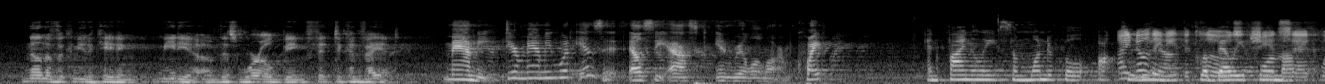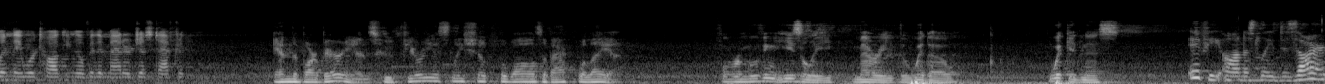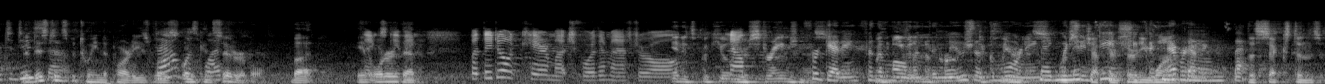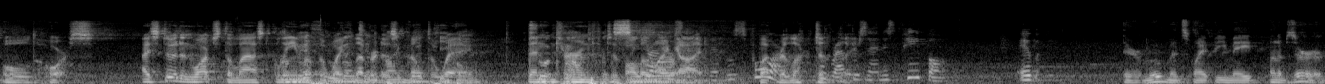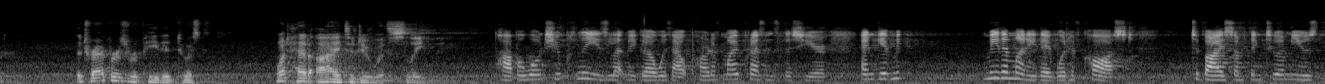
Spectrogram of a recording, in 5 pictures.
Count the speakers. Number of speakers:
eight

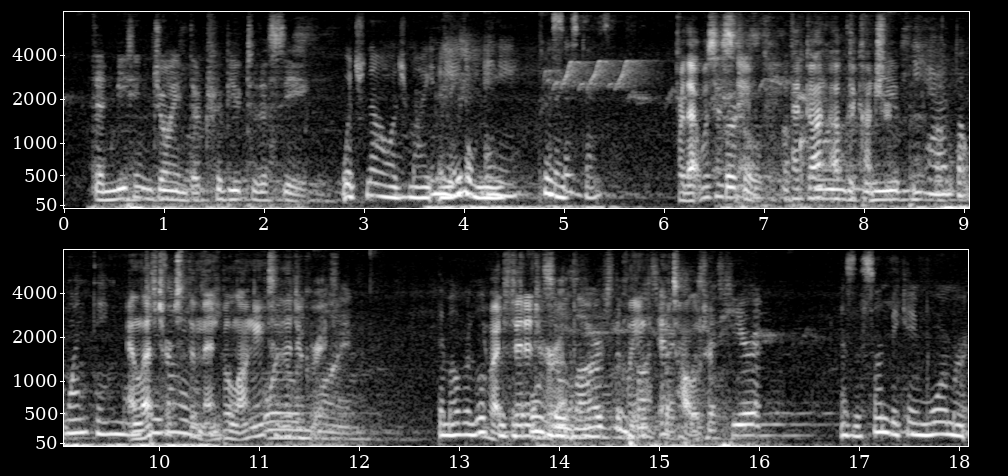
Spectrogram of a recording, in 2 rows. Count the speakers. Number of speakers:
four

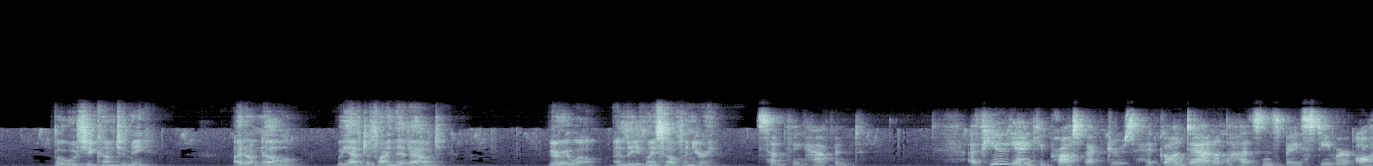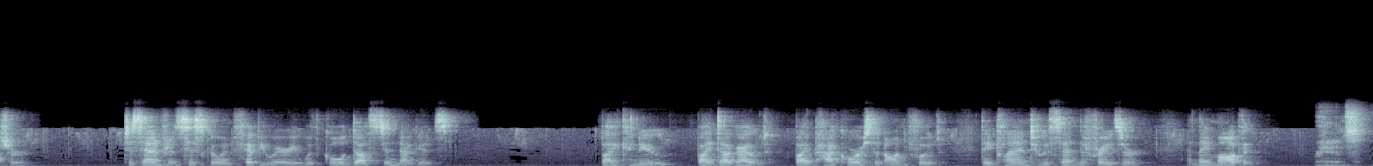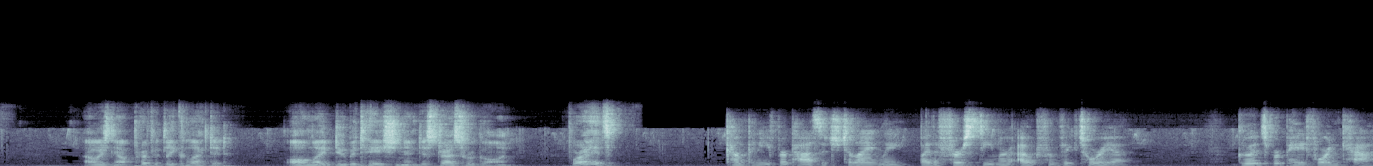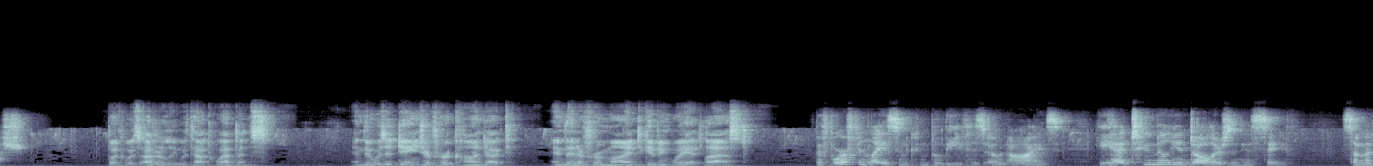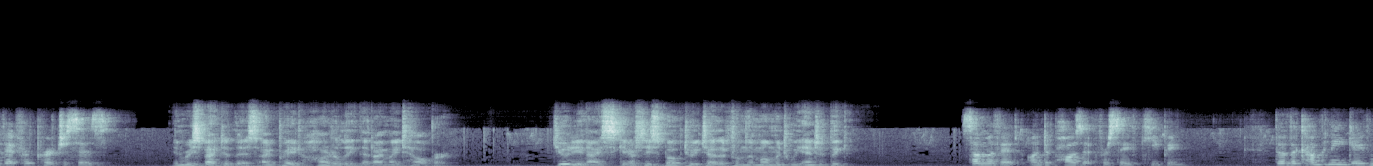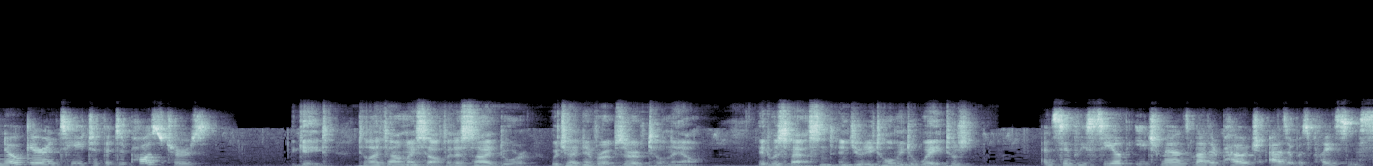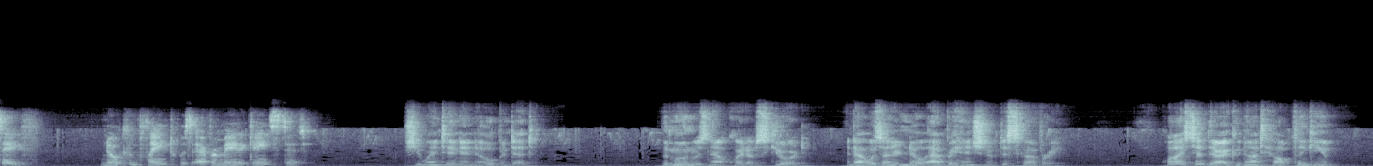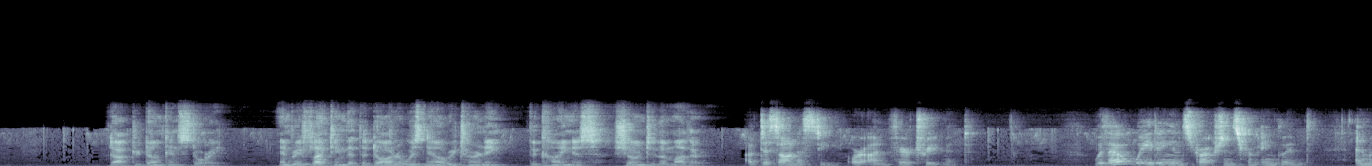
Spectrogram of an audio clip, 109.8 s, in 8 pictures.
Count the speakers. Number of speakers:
two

